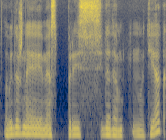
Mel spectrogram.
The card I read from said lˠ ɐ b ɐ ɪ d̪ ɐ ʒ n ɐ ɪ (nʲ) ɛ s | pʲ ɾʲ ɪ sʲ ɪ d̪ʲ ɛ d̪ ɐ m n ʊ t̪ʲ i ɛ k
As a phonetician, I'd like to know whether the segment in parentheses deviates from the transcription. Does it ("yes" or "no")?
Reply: yes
